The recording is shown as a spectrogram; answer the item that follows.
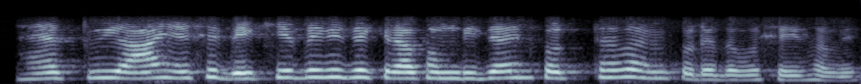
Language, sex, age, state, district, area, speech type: Bengali, female, 45-60, West Bengal, Hooghly, rural, conversation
